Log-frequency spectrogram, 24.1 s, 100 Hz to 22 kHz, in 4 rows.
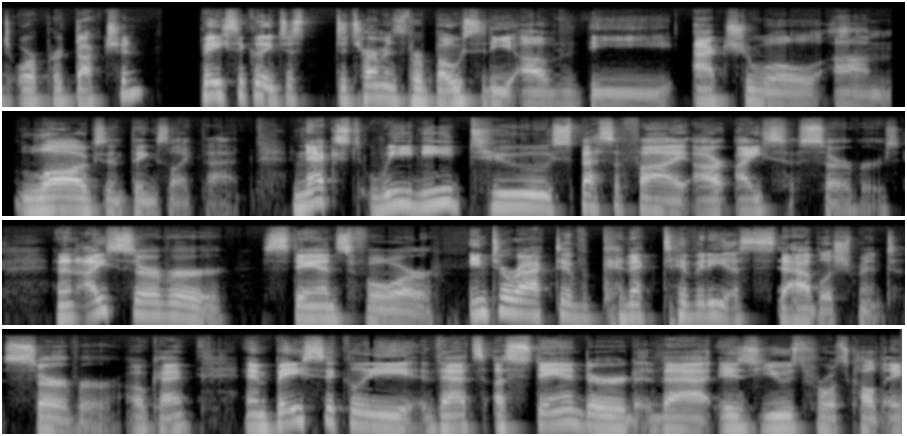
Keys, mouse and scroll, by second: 15.1 click, 15.1 scroll down 10.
